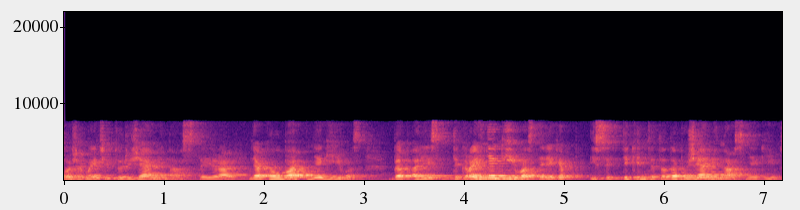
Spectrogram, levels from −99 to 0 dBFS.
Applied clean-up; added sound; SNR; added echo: none; none; none; none.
